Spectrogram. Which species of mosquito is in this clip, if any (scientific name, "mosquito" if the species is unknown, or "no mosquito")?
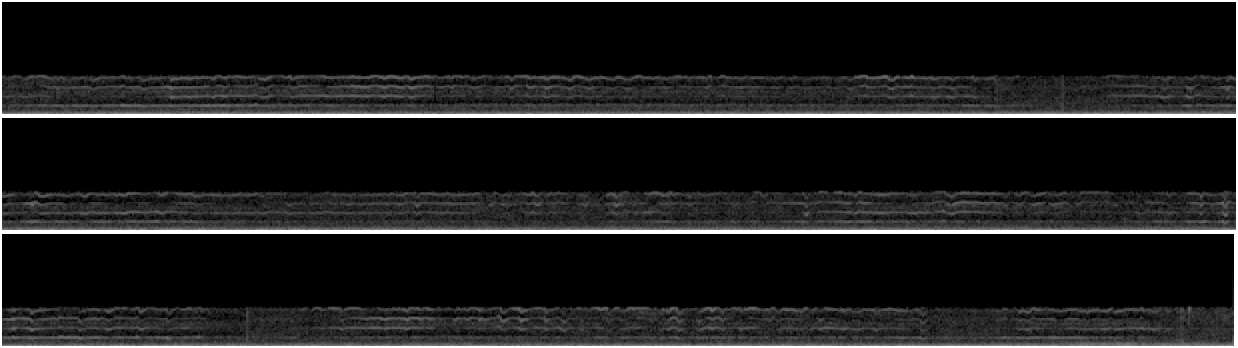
mosquito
